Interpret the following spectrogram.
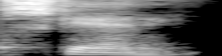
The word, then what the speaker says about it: Sqanning: It's called Sqanning. Sqanning, spelled with a Q, but it references scanning the body.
